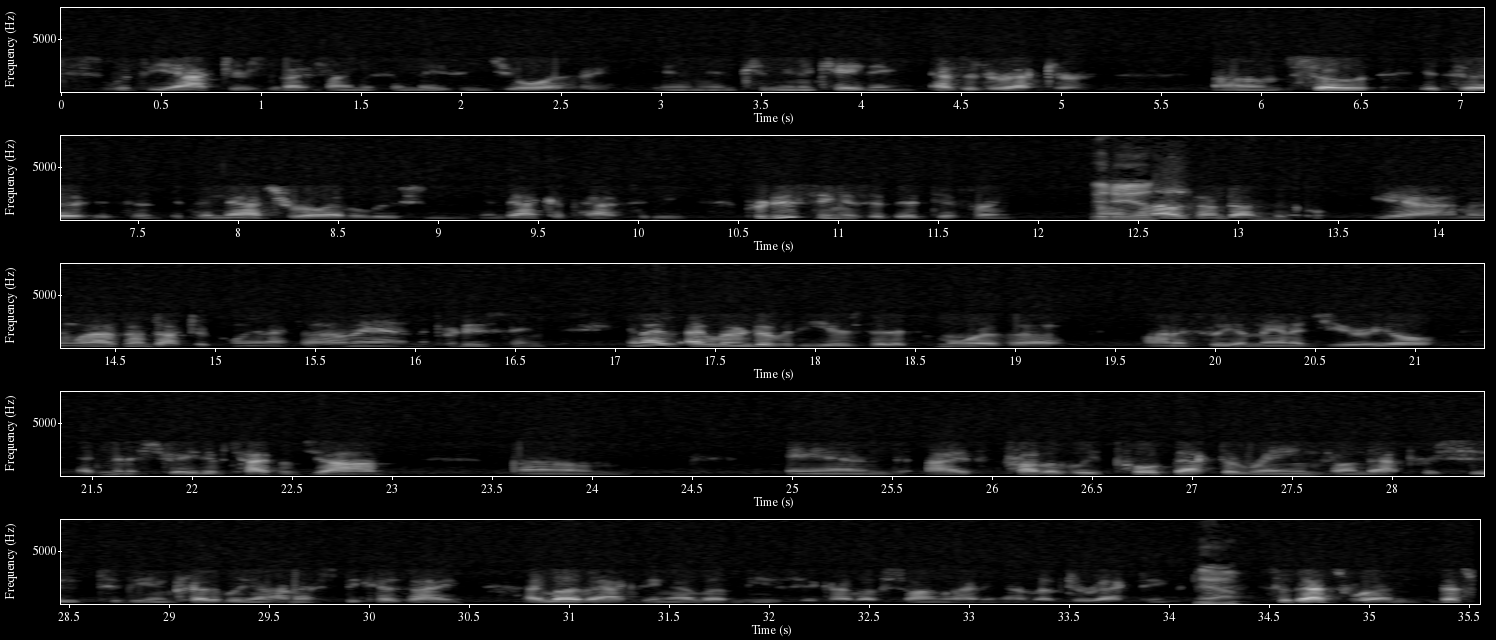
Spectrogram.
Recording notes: on the phone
